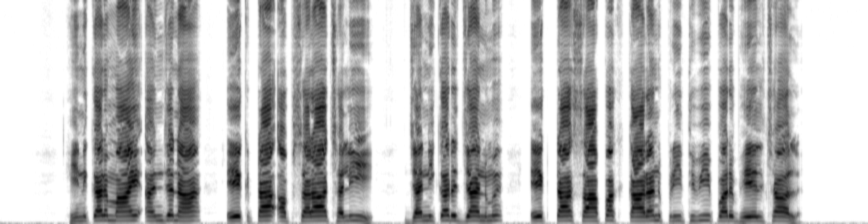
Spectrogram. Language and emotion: Maithili, neutral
